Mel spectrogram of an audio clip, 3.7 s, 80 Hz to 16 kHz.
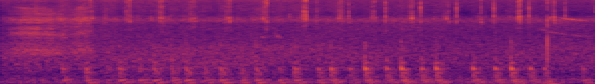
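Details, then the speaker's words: VAZ 2107 with Trek steering linkage set fitted, knocking after about 3,000 km: quiet dull even clicks, about eight per second, as linkage is rocked by hand, worn center tie rod. "А вот средняя часть стучит. Вот так."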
